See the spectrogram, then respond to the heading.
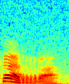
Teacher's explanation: el sonido dorsovelar se produce con el dorso de la lengua y el velo del paladar. Es el sonido j de jarra.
